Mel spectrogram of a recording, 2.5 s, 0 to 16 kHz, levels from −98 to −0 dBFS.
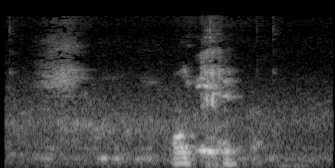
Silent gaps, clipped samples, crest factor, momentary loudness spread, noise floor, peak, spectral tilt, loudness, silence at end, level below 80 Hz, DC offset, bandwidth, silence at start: none; under 0.1%; 20 dB; 23 LU; -54 dBFS; -14 dBFS; -5.5 dB/octave; -31 LUFS; 0.45 s; -60 dBFS; under 0.1%; 11.5 kHz; 0.05 s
